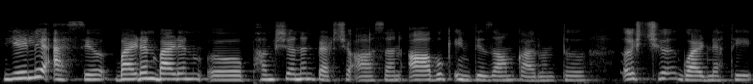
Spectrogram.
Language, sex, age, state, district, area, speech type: Kashmiri, female, 18-30, Jammu and Kashmir, Pulwama, rural, spontaneous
